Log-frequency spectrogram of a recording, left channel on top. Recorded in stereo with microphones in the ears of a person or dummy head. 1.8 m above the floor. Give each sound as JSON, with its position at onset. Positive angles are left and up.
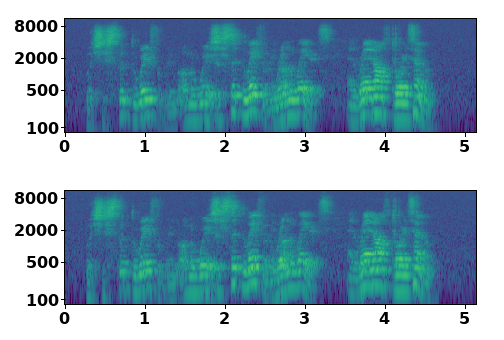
{"t": 0.3, "sound": "a man speaking", "side_deg": -10, "distance_m": 5.0}
{"t": 1.7, "sound": "a man speaking", "side_deg": 10, "distance_m": 8.5}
